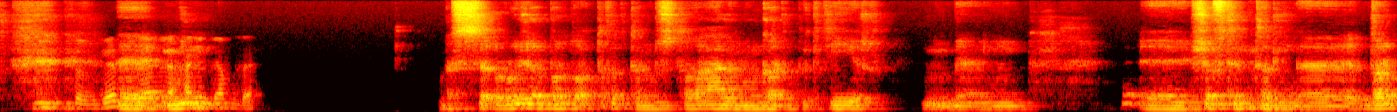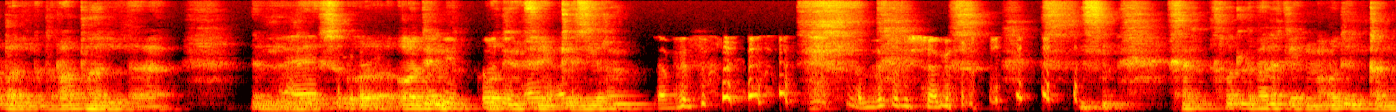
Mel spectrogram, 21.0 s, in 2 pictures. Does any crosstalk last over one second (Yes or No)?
Yes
